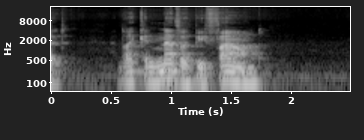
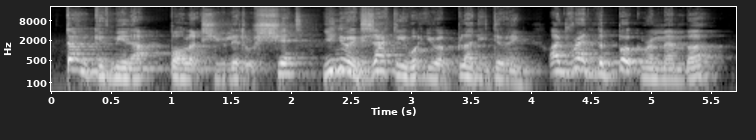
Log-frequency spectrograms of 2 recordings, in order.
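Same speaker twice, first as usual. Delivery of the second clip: loud, high angry shouting; furious father; 4 semitones higher, 7 dB louder than usual. A narrator's reading. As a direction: tear into him, cutting him off. Father furious, interrupts son.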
